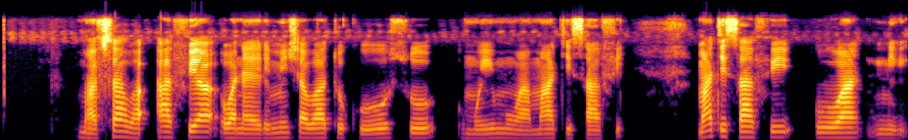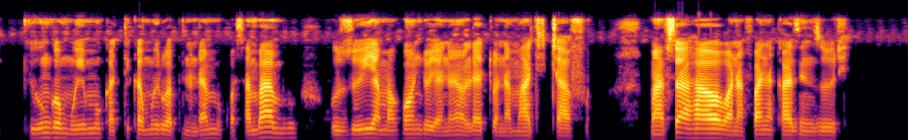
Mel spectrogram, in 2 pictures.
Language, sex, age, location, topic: Swahili, male, 25-35, Kisii, health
